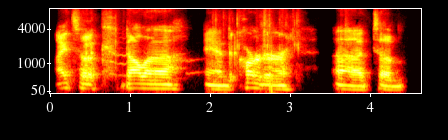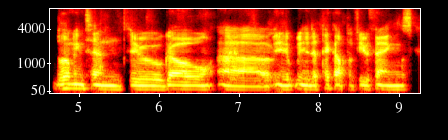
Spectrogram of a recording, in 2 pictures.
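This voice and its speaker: Guy in his 30s, low voice but real bright, rambling story w lots of ums. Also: low-quality recording. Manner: rambling storyteller, many fillers and restarts. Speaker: co-host of a dog breeder livestream. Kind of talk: casual livestream chat.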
